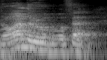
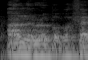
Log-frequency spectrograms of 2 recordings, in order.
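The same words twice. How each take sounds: First: Louder insistent answer; firm retort. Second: Low, soft take on the line; quiet claim. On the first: The rival insisting he is the real one, louder. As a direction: push back on the claim. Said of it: "And he's like". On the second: Imagined Boba Fett quietly claiming his own name. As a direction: say it under your breath. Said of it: "Boba Fett's like". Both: Retold or imitated.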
